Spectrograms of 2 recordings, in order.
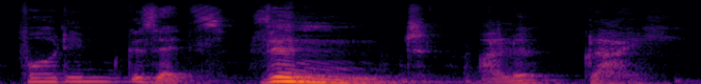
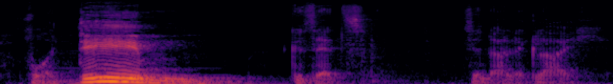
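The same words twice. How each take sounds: First: The stress is on "sind". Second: The stress is on "dem".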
